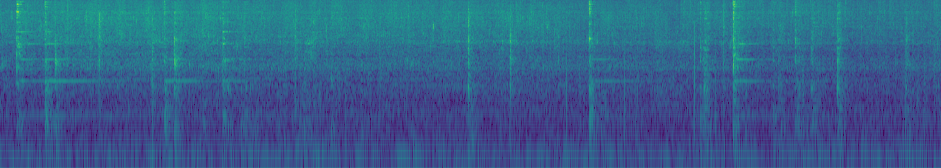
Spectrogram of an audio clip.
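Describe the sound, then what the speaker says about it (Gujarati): Curry leaves and onion sizzle in hot oil in a pan for Rajasthani kadhi, a steady low frying hiss with occasional stirring clinks and scrapes, close and continuous with no talk. "પછી લીમડો નાખીશું. લીમડો પછી ડુંગળી નાખીશું."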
